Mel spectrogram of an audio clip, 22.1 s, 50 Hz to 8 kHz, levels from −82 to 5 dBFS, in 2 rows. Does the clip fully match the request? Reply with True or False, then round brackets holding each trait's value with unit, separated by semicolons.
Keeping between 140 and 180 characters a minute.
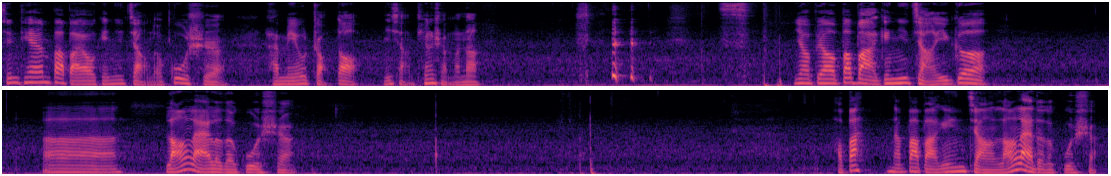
True (145 characters per minute)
